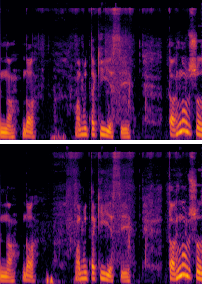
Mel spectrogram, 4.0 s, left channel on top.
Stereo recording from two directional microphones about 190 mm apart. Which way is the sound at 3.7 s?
15° right (ahead or behind).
